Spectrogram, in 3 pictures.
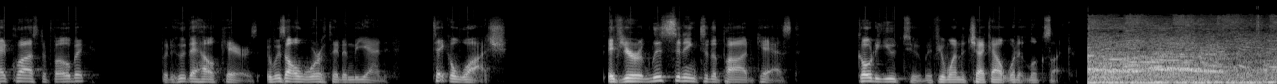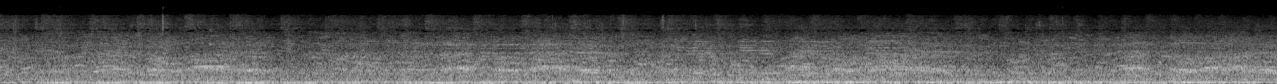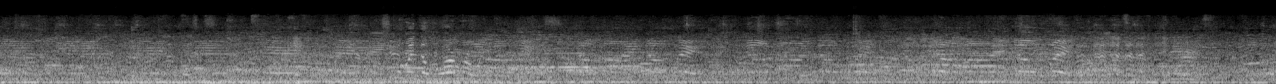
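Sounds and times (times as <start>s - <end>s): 
speech: 0.0s - 1.0s, 1.6s - 5.1s, 6.1s - 12.8s
crowd chatter on a packed stadium concourse: 10.9s - 38.2s.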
